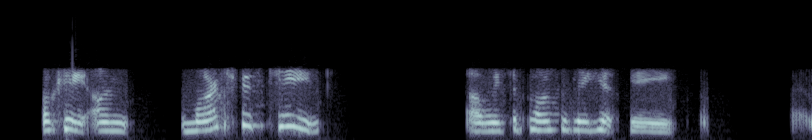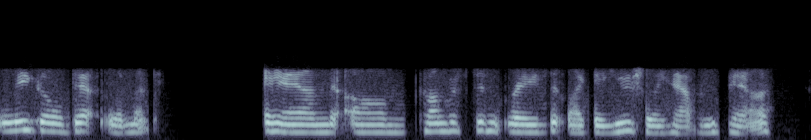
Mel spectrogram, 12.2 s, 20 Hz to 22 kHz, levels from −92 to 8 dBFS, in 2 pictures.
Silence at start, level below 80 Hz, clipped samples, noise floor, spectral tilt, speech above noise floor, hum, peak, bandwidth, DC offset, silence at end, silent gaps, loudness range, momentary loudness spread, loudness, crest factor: 0.35 s; -74 dBFS; under 0.1%; -89 dBFS; -9 dB/octave; 68 dB; none; -4 dBFS; 3.6 kHz; under 0.1%; 0.3 s; 1.30-1.35 s, 2.77-3.50 s, 5.67-5.93 s, 7.57-8.06 s; 2 LU; 9 LU; -22 LUFS; 18 dB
